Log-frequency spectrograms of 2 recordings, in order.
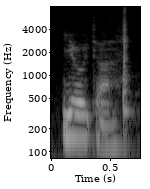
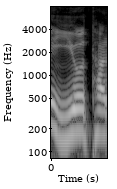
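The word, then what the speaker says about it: ἰῶτα: 하지만 단독 으로 나타날 때 는 주로 ' 이 ' 소리 로 들립니다 . 그러므로 특별 한 이유 없이 영어 'eye' 처럼 발음 하는 것 은 유치 하고 잘못 된 행동 입니다 .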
